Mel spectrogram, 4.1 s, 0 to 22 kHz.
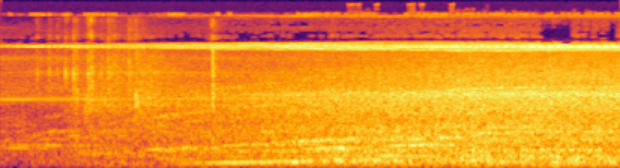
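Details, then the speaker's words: New spray booth with three-phase fan motors set up for cars, started at 23°C early morning: soft airy rush builds then settles to smooth even hum, no knocks or rattles; far quieter than the old single-phase booth, normal. "It's a few additions compared to my old booth, but sound of that is way quieter than my than my single phase one that I had."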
